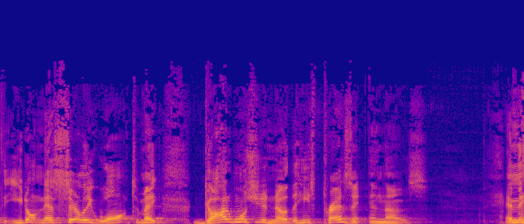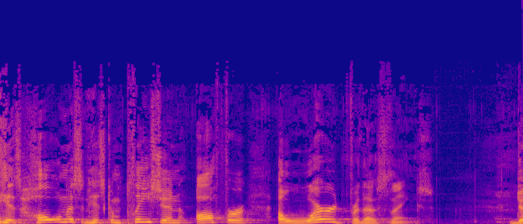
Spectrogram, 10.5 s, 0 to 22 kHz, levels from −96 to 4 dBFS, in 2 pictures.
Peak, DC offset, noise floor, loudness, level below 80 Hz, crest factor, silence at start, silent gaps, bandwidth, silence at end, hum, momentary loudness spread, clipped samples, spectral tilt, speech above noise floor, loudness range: -2 dBFS; under 0.1%; -66 dBFS; -22 LUFS; -68 dBFS; 20 dB; 0 s; none; 15.5 kHz; 0 s; none; 9 LU; under 0.1%; -5.5 dB/octave; 43 dB; 2 LU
